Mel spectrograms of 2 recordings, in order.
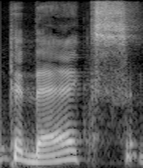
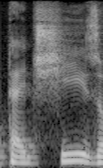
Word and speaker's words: TEDx: E aí o TEDx, né? O TEDx ou TEDx, todas as pronúncias estão corretas.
